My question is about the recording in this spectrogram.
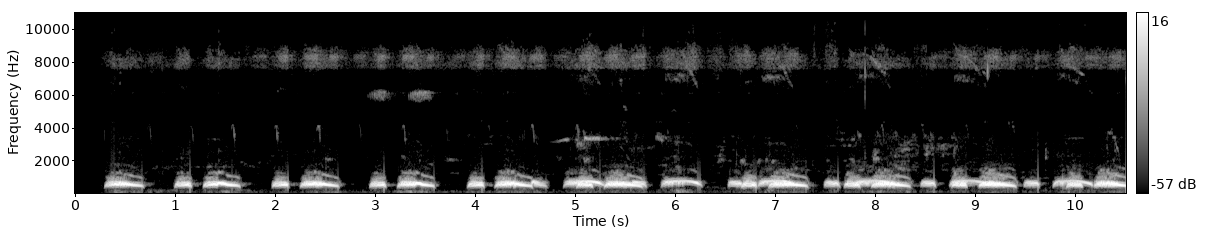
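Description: Spotted dove cooing: a steady run of low, arched coos, a short note followed by a longer one about once a second, the phrases running closer together from about halfway in.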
